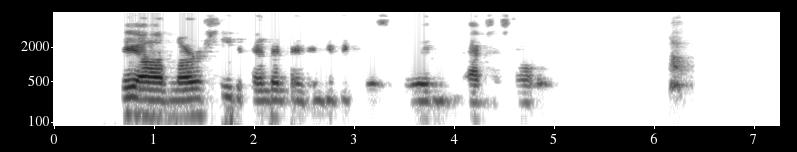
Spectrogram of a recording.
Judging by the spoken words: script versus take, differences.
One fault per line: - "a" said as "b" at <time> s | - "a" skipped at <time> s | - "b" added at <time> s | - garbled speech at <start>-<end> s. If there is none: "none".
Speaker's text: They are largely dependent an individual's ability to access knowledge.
none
